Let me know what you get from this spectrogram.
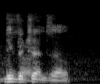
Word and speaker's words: DiVincenzo: We've seen instances with Dante DiVincenzo. I might be saying his name wrong. – DiVincenzo. – Say that one more time. – DiVincenzo.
